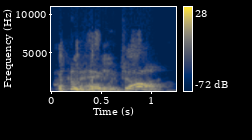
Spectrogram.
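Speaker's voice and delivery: normal talking voice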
